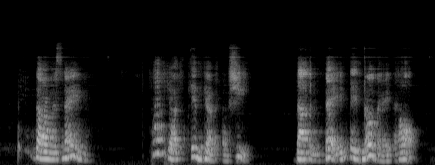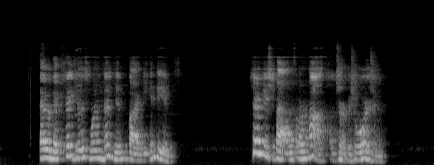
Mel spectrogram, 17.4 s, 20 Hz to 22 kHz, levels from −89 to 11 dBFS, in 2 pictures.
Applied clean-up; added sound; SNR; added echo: neural mask model DeepFilterNet 3.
